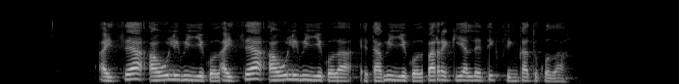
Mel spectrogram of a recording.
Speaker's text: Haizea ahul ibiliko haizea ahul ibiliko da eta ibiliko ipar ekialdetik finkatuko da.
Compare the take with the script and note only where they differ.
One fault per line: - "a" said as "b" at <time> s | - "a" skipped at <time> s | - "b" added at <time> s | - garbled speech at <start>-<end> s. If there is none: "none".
none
